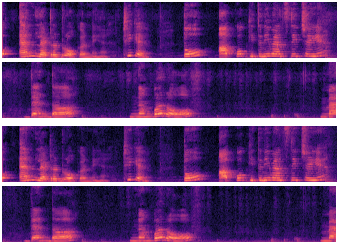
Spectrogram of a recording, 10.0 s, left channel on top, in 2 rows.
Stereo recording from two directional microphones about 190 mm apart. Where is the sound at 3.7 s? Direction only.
30° left (ahead or behind).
